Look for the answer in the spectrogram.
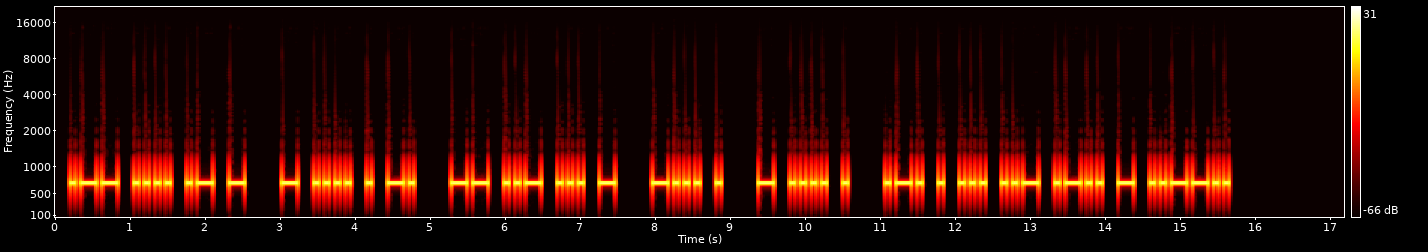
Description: Morse code, heard as a keyed tone, about 17 wpm, 700 Hz. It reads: WHAT THEN MUST BE THE RESULT?
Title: Sentences from Top 1000 Words - Review Part 5 - 17wpm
